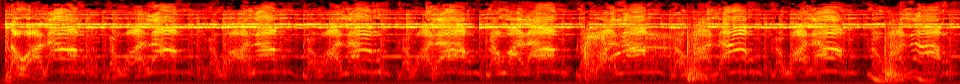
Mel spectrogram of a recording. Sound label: alarm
